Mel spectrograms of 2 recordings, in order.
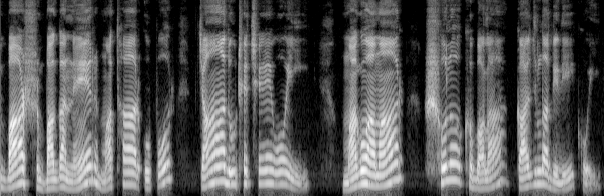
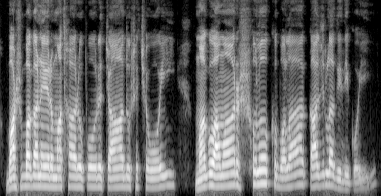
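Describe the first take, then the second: First: Slow recitation with each measure separated by pauses, বাঁশ set apart; beats broken apart. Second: Poem recitation. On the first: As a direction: count out the beats slowly, pausing between feet. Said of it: "এখানে আমি মাত্রাগুলো ভেঙে দেখিয়েছি". (মাত্রা ভেঙে ভেঙে ধীরে আবৃত্তি) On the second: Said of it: "এবার শেষ পর্যন্ত দেওয়া যাক". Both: Shown as a demonstration.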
